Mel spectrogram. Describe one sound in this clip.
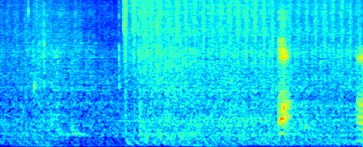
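A gun fires short bursts.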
